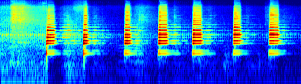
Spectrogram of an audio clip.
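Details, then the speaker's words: Toyota Innova Reborn horn, previously bleating like a goat, now sounds normal after a loose horn connector was reattached: seven short, clean, steady two-tone toots. "masakson sudah tidak seperti anak kambing lagi"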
